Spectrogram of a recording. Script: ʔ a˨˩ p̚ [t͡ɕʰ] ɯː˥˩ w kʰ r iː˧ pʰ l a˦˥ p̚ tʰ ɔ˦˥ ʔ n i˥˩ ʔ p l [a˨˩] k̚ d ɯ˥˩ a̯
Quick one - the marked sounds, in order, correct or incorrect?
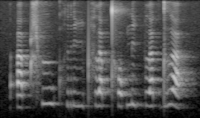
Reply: correct, incorrect: a˥˩

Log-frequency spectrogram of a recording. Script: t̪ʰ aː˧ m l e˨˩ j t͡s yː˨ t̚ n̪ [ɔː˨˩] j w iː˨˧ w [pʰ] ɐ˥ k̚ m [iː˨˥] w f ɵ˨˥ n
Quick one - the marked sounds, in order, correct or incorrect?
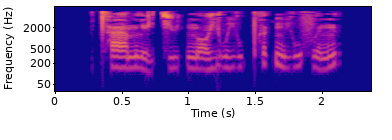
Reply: incorrect: ɔː˨˧, correct, correct

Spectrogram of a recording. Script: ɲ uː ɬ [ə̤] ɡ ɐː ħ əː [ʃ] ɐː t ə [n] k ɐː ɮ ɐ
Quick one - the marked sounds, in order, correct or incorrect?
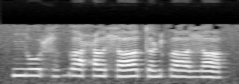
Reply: correct, incorrect: ɬ, incorrect: ɳ

